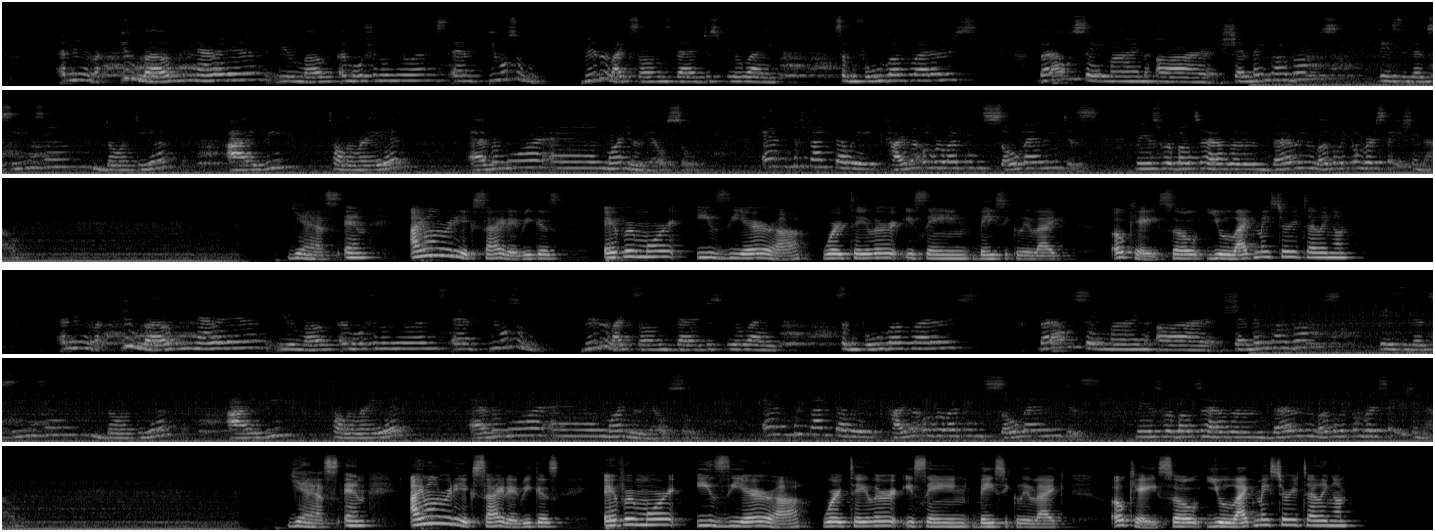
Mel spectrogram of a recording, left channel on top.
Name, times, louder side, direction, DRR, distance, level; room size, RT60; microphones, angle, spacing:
voice 1, 0.5-5.4 5.8-9.7 10.3-16.0 16.2-17.2 17.6-18.4 19.0-21.3 21.9-25.2 25.6-28.8, left 1 dB, 65° left, 8.0 m, -37 dB
sound 1, 12.5-31.0, right 1 dB, 20° right, 1.6 m, -48 dB
voice 2, 31.5-34.2 34.6-39.2 39.7-42.1, right 3 dB, 55° right, 1.1 m, -28 dB
14.5 x 10.5 x 6.6 m
head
